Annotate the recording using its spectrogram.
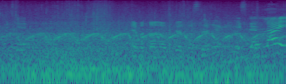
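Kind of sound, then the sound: vehicle, police car siren passing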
